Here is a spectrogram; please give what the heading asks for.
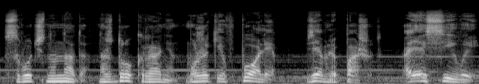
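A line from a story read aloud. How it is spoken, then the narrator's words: Sharp interruption. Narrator (Russian): Резко оборвал незнакомец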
